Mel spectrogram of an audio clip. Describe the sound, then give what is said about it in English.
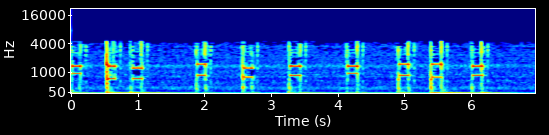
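About ten touch-tone beeps from a telephone keypad as a fake phone number is dialed on an MCI prepaid calling card line, each short dual-pitched tone starting with a button click, spaced at a steady but uneven pace over a faint background hiss. “make a call, dial 1, area code, and phone number now.”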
